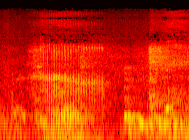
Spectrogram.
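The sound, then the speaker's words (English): A person loudly imitates snoring, one long rasping inhale followed by a rougher, buzzing breath, both prominent with no other sounds. “Here's somebody giving us full volume of their own breathing.”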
